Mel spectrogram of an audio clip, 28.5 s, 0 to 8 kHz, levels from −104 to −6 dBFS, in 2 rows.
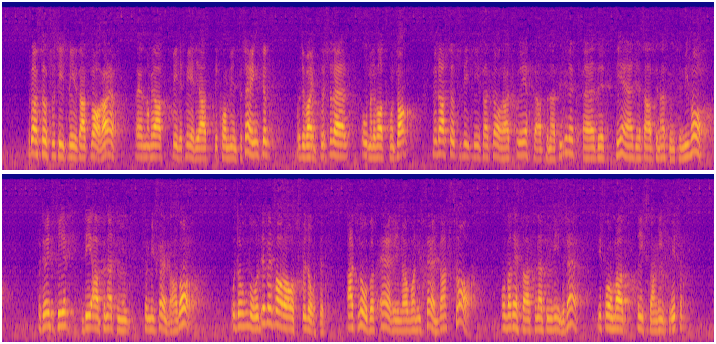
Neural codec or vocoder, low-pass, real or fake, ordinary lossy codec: codec, 16 kHz, 1.1 kbps, Voila-Tokenizer; none; fake; none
